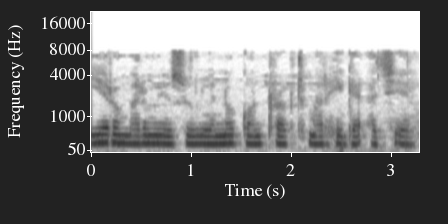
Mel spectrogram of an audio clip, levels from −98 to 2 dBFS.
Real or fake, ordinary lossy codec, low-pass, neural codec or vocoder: real; AAC, 24 kbps; 19.8 kHz; none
